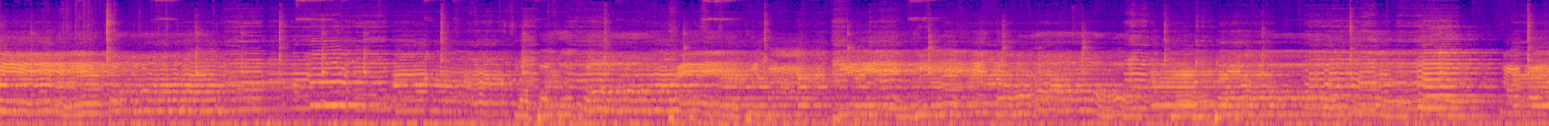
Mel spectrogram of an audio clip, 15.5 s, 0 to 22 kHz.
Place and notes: Several elderly people are singing traditional music, Erhu, Binaural recordings, Zoom H6+ Soundman OKM II
Shanghai, China, 2 December 2013, 13:32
